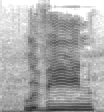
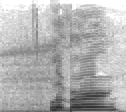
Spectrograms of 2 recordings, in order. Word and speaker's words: LeVine: They may pronounce his name wrong. Levine, Laverne, Lavigny. I've heard it all.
